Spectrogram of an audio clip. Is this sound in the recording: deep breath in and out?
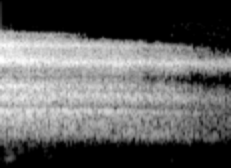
yes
